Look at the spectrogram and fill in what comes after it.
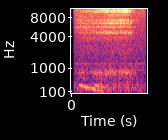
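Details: A single brief, rough, droning snore over steady background noise; snoring.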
